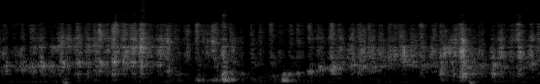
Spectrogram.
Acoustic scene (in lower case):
restroom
